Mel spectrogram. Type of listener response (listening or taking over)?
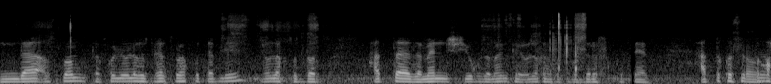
listening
